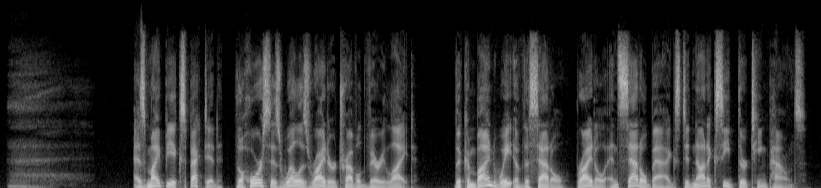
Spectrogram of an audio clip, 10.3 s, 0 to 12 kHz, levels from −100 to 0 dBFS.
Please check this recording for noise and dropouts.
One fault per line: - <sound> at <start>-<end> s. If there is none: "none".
- sigh at 0.1-1.2 s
